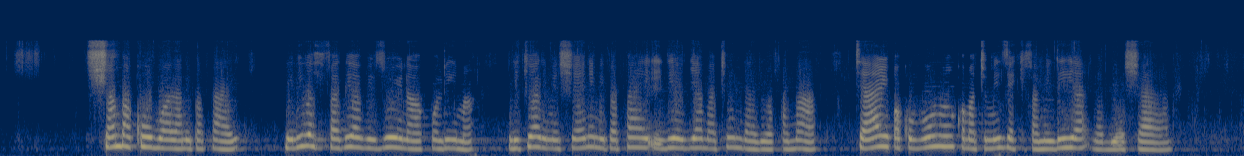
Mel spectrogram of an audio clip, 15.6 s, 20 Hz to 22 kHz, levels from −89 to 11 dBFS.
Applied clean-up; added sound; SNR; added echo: neural separator model SepFormer DNS4.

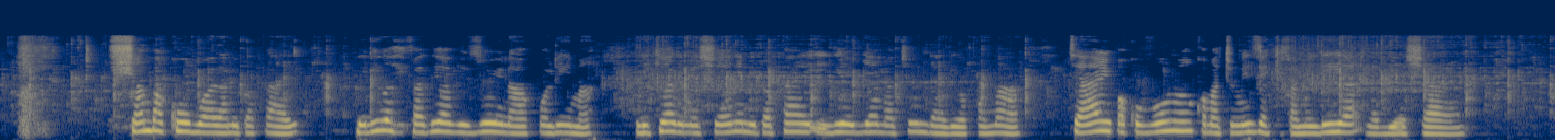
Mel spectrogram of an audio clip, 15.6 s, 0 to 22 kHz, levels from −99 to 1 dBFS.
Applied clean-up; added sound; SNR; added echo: classical method WPE with log-MMSE.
